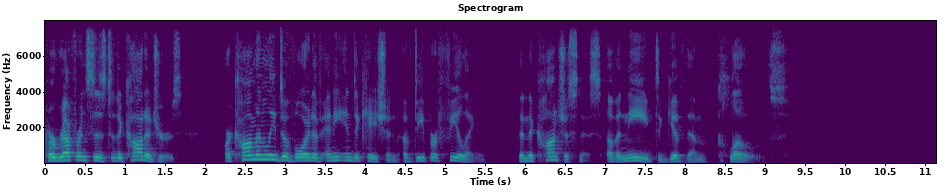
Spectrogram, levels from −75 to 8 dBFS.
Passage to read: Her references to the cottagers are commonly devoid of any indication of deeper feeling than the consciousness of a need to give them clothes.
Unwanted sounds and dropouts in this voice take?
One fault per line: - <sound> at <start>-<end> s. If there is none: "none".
none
